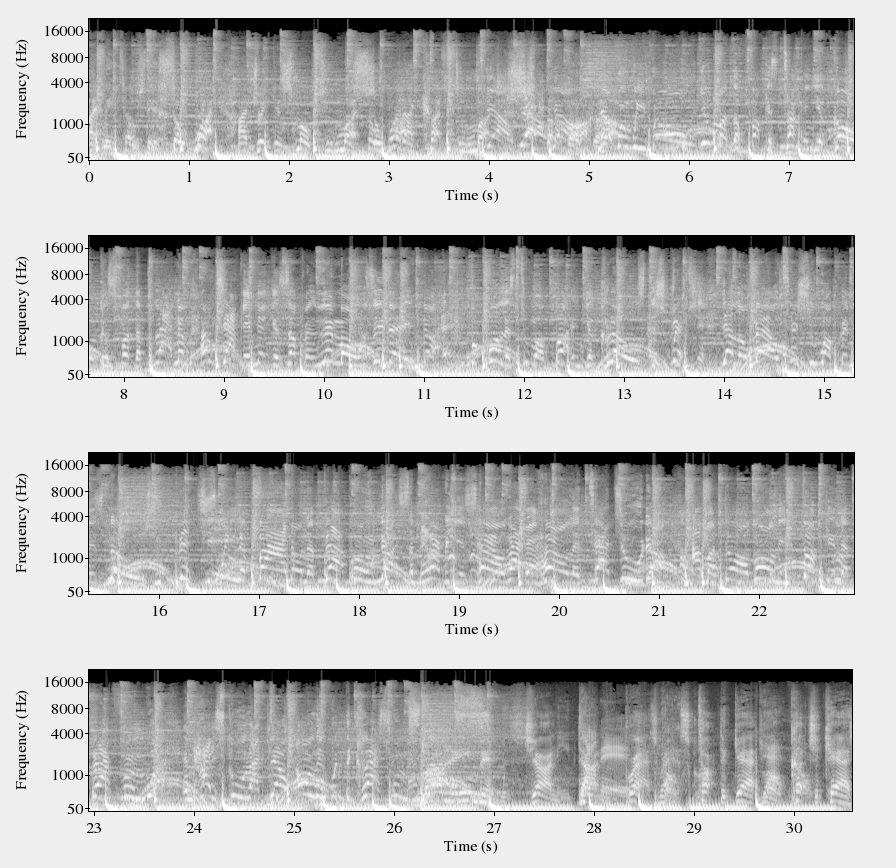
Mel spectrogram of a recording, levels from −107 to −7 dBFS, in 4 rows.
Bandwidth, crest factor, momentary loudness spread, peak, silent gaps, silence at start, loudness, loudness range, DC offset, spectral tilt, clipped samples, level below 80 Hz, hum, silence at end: 17 kHz; 10 dB; 3 LU; 0 dBFS; none; 0 s; -11 LUFS; 1 LU; under 0.1%; -4 dB/octave; under 0.1%; -12 dBFS; none; 0 s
